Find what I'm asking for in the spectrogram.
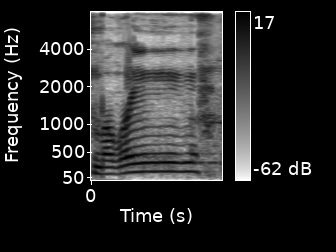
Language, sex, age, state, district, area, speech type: Assamese, male, 30-45, Assam, Sivasagar, urban, spontaneous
